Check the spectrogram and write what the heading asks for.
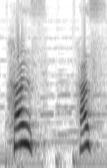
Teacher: इसका उच्चारण करते समय वायु नाक व मुंह दोनों से निकलती है। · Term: अनुनासिक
